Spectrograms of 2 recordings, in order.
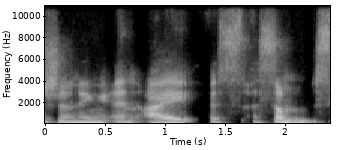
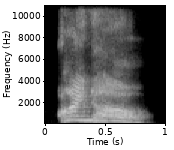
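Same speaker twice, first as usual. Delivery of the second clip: indignant shout; 11 semitones higher, 3 dB louder than usual. Retold or imitated. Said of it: "And I'm like".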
